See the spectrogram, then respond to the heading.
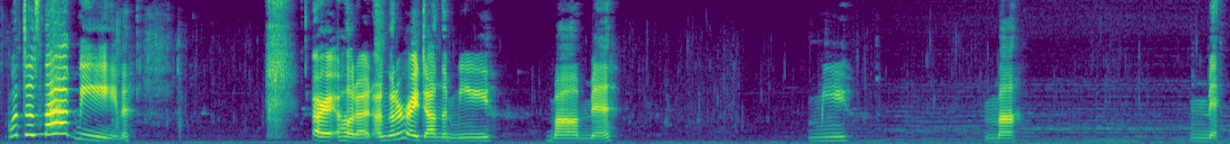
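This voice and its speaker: A woman's voice: mid-range voice, sing-song, drawn-out words, pauses often, pushed and bright, soft background music. A young woman streaming a game while sick, sniffling, chatty and upbeat, thinking aloud and laughing often. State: sick with a stuffy nose, sniffling. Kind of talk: casual gaming livestream chat.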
